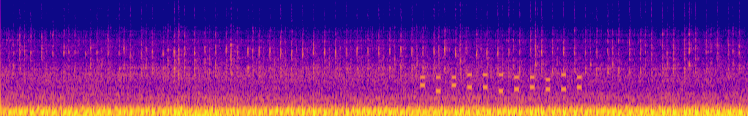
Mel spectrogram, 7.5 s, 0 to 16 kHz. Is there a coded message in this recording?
Yes: DTMF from 4.2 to 5.8 s, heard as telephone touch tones, dialled by machine, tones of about 50 ms, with street noise. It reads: 02099358468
